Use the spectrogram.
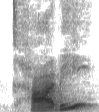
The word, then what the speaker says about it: Tody: I got this new cleaning app called Toddy, I think is how you say it. It's TODY.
